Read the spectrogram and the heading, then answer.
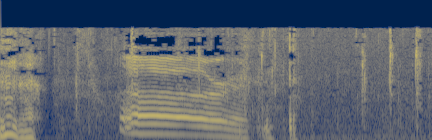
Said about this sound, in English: He's purring. The wiener dog? Mm-hmm.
